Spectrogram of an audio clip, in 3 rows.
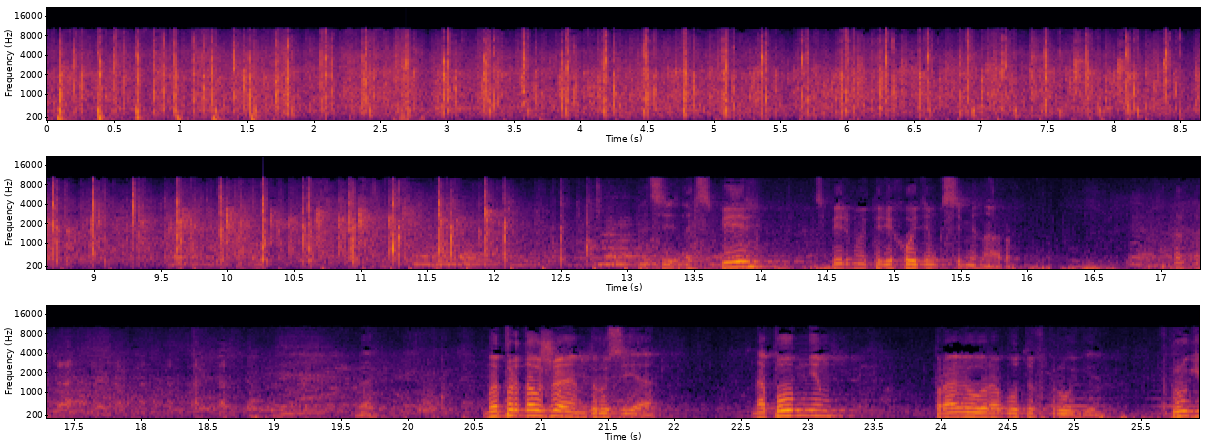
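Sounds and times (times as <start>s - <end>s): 
group applauding each other: 0.0s - 13.8s
speech: 13.4s - 16.0s, 17.1s - 17.7s, 20.6s - 22.0s, 22.6s - 23.4s, 24.0s - 25.9s
laughter: 16.8s - 20.5s.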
